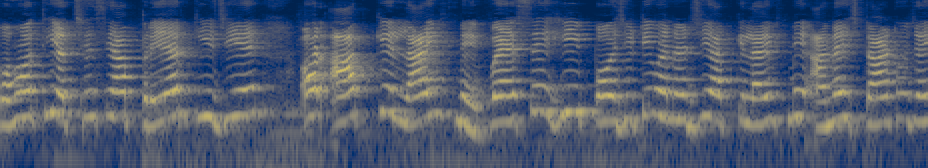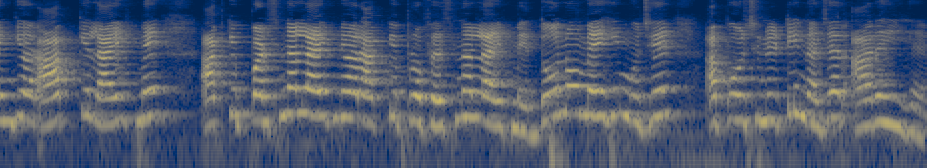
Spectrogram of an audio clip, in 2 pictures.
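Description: A woman's extremely high voice, bright and sharp in tone, with fairly even intonation at a fairly slow pace. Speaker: tarot card reader. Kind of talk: tarot reading monologue. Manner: varying pitch, sometimes high, sometimes soft. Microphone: phone near.

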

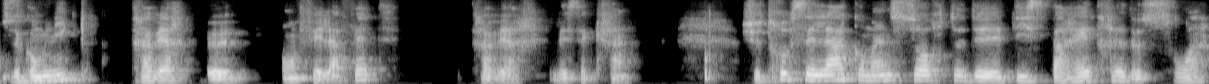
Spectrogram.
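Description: With lively intonation at medium pitch, a man speaks at a fairly slow pace with long, frequent pauses. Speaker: professor, moderator. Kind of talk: interview. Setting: video call. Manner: halting.

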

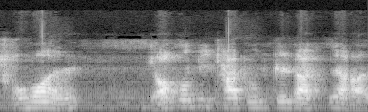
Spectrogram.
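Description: Noticeable background noise behind a man speaking high-pitched, his intonation fairly even. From Kolkata, India. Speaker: radio broadcaster. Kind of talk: interview answer.

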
